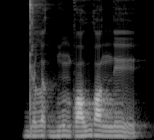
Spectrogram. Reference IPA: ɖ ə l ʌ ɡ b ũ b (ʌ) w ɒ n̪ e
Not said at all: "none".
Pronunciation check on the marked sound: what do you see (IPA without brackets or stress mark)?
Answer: ɒ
